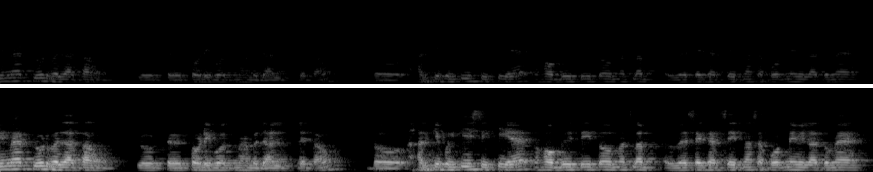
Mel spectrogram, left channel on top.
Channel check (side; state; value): left; quieter; 29.0 dB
